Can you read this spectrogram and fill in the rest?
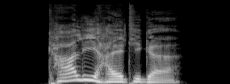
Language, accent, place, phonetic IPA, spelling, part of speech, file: German, Germany, Berlin, [ˈkaːliˌhaltɪɡɐ], kalihaltiger, adjective, De-kalihaltiger.ogg
- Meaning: 1. comparative degree of kalihaltig 2. inflection of kalihaltig: strong/mixed nominative masculine singular 3. inflection of kalihaltig: strong genitive/dative feminine singular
